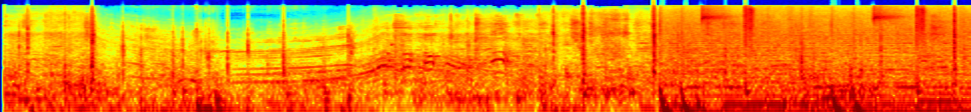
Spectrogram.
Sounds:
Speech, Music, Skateboard

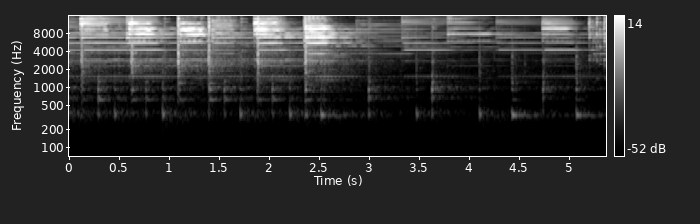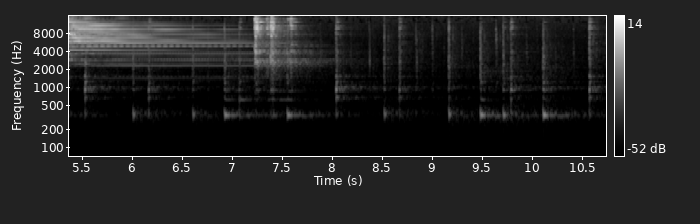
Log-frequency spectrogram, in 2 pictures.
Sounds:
Music

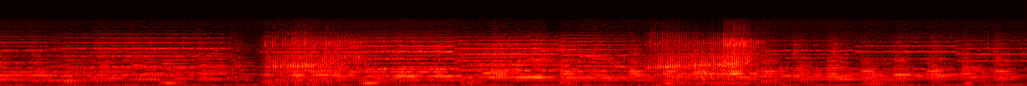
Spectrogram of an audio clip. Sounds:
Music

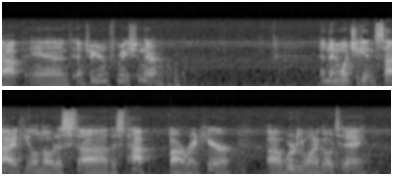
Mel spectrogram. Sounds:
Speech

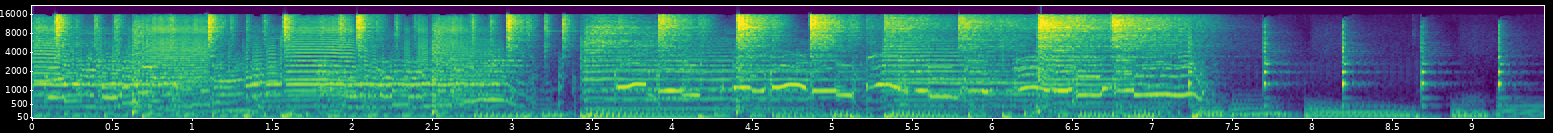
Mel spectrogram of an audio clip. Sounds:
Music

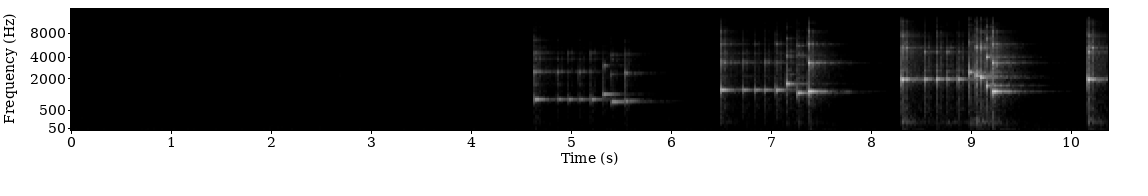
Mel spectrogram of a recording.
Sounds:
playing glockenspiel

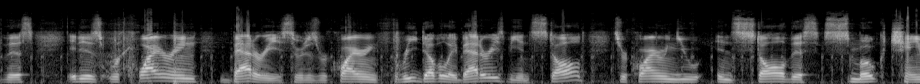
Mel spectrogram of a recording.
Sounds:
Speech

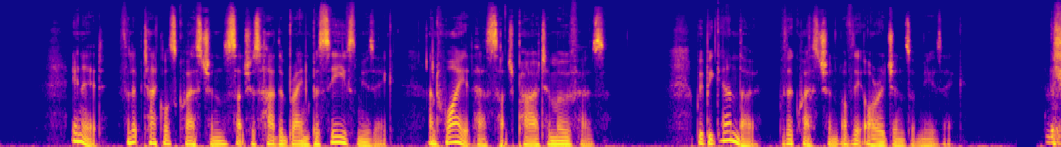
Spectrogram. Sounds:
Speech

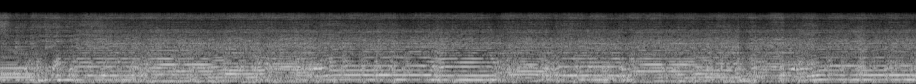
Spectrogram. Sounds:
Music

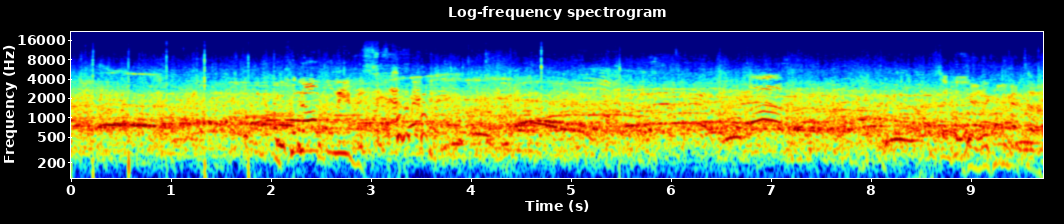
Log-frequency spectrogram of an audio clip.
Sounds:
Cheering

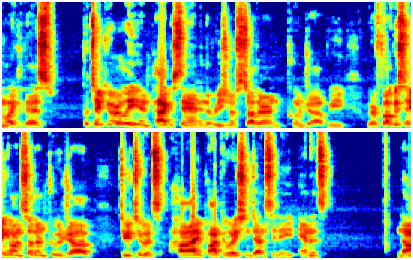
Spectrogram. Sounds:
Speech

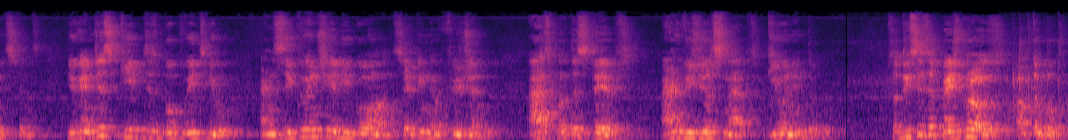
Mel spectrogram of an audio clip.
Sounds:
Speech

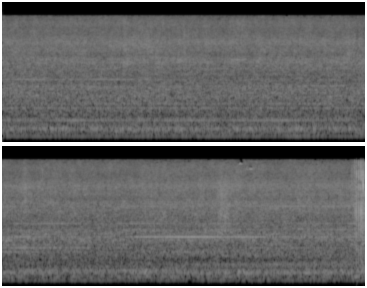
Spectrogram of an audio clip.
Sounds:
Microwave oven

